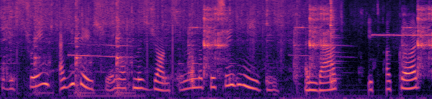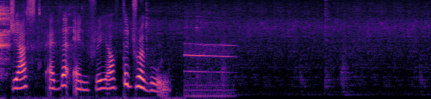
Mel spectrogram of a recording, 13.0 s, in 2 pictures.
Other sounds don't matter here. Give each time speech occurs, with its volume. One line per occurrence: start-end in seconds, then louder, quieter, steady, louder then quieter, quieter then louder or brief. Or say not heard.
0.0-9.1 steady.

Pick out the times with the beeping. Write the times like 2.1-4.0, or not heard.
1.0-2.1, 4.3-6.7, 9.2-10.1.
